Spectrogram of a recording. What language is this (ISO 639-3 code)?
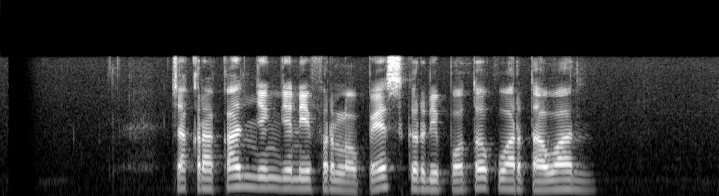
sun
